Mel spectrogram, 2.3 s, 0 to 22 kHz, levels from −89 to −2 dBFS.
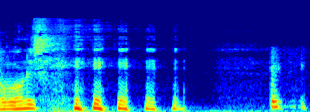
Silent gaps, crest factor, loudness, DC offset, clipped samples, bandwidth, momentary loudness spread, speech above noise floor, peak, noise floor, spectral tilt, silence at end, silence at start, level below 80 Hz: none; 18 dB; -26 LUFS; under 0.1%; under 0.1%; 11 kHz; 13 LU; 31 dB; -8 dBFS; -56 dBFS; -8 dB/octave; 0.05 s; 0 s; -50 dBFS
